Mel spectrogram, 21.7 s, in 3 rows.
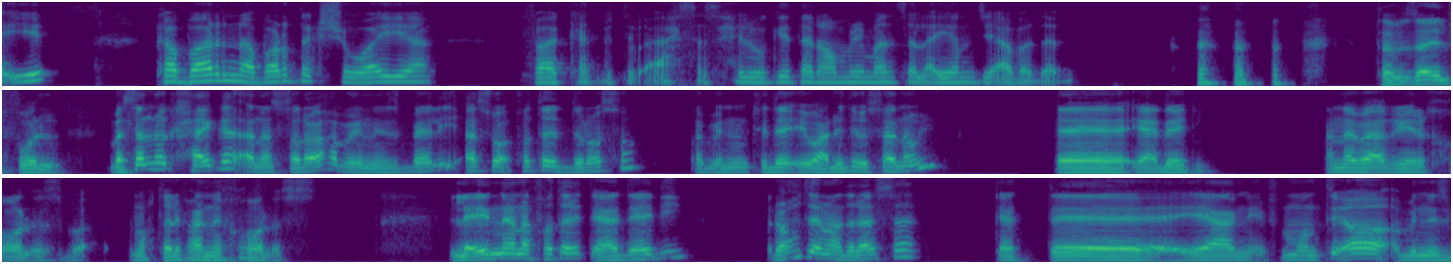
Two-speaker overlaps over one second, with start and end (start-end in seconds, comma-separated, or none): none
